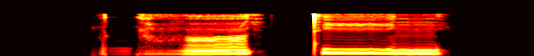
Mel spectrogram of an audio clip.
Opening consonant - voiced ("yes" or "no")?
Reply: yes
